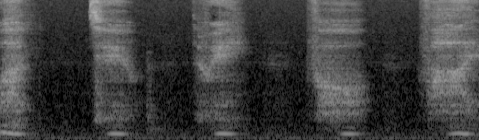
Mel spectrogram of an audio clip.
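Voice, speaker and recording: A put-on character voice whispers, quiet and breathy. Light background noise can be heard. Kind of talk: demonstration of a voice type.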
